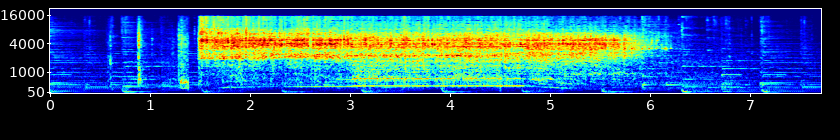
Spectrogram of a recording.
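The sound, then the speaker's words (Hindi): A mixer grinder whirs loudly for about five seconds, a steady high-pitched motor roar grinding whole red chillies with the seeds removed, whole coriander and fenugreek seeds with a little water into a coarse paste, with a few knocks before and after. “इसमें हम एक पेस्ट डालने वाले हैं लाल मिर्च धनिया और थोड़ी सी मेथी होल रेड चिलीज इसके जो बीज है वो निकाल दीजिए थोड़ा सा धनिया होल धनिया एंड मेथी दाना कोर्स पेस्ट करेंगे थोड़ा सा पानी डाल के ताकि वो पिस जाए”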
